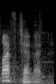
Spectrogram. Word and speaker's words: lieutenant: Lieutenant to it's just we never changed the pronunciation so we still spell it Lieutenant but we pronounce it left tenant I have no idea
